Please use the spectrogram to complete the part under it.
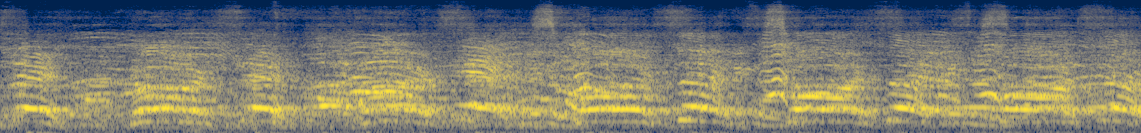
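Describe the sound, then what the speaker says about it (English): Hometown crowd at an NWA wrestling championship match, chanting in loud rhythmic waves with rising and falling shouts, while a commentator speaks. "this hometown crowd getting behind Carson"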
